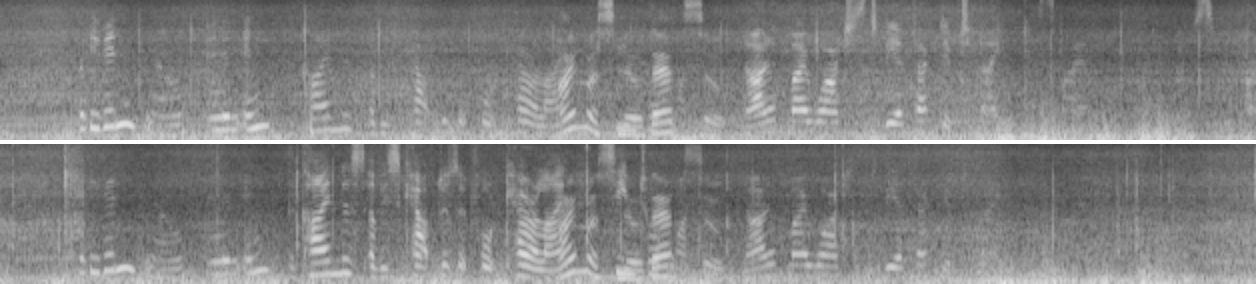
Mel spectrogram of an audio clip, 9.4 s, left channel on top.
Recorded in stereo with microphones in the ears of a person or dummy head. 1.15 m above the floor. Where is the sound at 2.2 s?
85° right.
